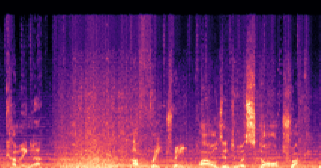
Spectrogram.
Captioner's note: train horn blaring; vehicles crash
